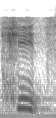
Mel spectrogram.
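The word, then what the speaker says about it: קֵץ: 근데 끝이라고 하는 단어는 KEETS, 키츠. 그러니까 장음이에요. 조금 길게 발음하면 돼요. 여름 과일 키츠. 그다음에 끝이란 말은 키츠.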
